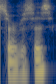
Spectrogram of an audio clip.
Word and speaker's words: svcs: which is short for Services um, and pronounced Services.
